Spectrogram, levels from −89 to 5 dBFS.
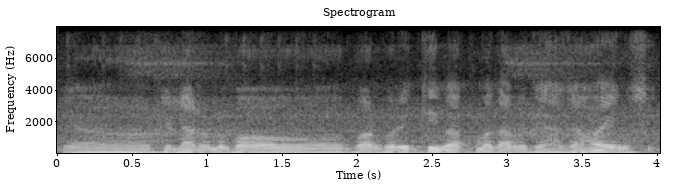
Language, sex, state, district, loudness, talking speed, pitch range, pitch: Chakma, male, Tripura, Dhalai, -17 LUFS, 180 wpm, 100-110 Hz, 105 Hz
